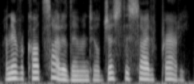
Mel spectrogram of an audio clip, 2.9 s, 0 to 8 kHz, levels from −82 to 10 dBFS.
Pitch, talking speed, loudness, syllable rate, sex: 185 Hz, 245 wpm, -17 LUFS, 5.5 syllables/s, female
